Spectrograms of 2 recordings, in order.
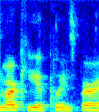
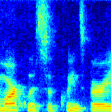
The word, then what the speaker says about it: Marquis of Queensberry: I said Marquis of Queensberry and Marquis of Queensberry. It depends on how you say it. Depends on where you're from.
